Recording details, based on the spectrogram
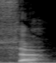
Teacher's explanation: تلاحظ انه يعني مقدمه اللسان تخرج من بين الاسنان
